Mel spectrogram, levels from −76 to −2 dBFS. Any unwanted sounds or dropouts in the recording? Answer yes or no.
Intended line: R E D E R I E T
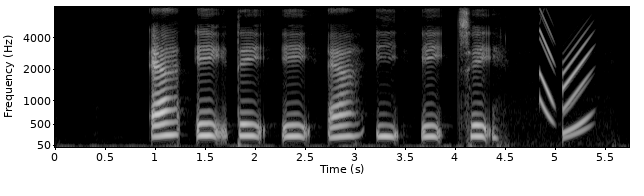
yes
